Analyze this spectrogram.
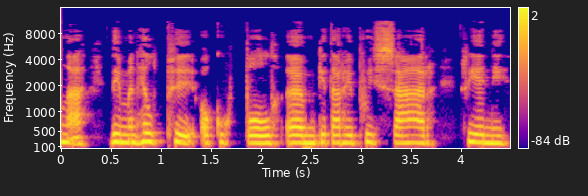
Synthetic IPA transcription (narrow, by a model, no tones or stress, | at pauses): na | ðɪmənɦɛlˠpʰɨɔɡʊb̥ʊlˠəːmɡədarɦejpʰʊɨsaːr | r̥iɛnɨ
